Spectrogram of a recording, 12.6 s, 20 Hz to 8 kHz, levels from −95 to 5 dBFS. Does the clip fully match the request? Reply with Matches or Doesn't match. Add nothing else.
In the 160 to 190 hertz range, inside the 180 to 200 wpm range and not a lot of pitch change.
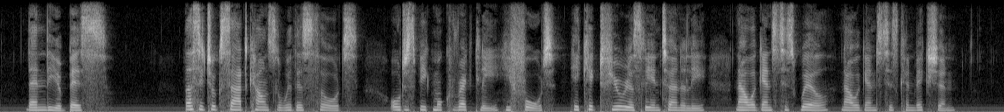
Doesn't match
